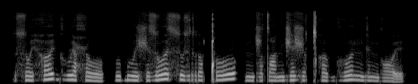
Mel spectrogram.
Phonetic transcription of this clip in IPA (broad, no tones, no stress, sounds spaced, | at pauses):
s o ɪ̯ h ʌ ɪ̯ ɡʱ u ɪ̯ ħ o | u ɓ u ɪ̯ ʃ ə z o ə̯ s u z r ɔ ǃ o | n d͡ʒ ʌ tˤ ə ɪ̯ n d͡ʒ ɛ ʒ ɔ ǀʰ ʌ ʊ̯ ɡʱ o ə̯ ŋ ɡ ɛ ŋ ɡ ɔ ɪ̯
